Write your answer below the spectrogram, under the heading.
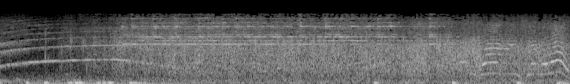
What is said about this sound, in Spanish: Campana y se acabó.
